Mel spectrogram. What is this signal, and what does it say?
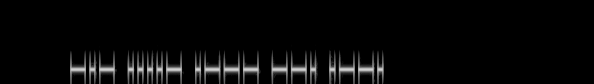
Morse code, heard as a keyed tone, about 25 wpm, 700 Hz. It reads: K4JGP
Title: USA Call Signs 25wpm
